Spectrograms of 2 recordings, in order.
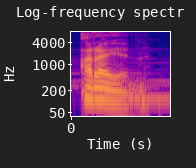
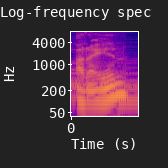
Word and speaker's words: Araen: It's Araen. You need to roll the R in a French way. You know, like Belgians always like roll the R. So you need to pronounce it that way. It's Araen.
